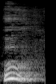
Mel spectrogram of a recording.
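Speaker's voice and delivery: a high, loud whew of relief; relieved whew. Real, not acted. Maker finally finishing the wiring, loud relieved whew. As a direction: blow it out like a weight is off.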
